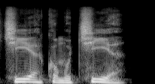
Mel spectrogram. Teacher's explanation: O brasileiro palataliza o T antes de I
